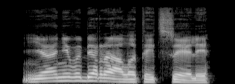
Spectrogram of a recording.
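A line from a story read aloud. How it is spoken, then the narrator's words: Displeased voice. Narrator (Russian): недовольным голосом сказал Марзак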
